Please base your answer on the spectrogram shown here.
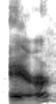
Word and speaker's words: ere: Air.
